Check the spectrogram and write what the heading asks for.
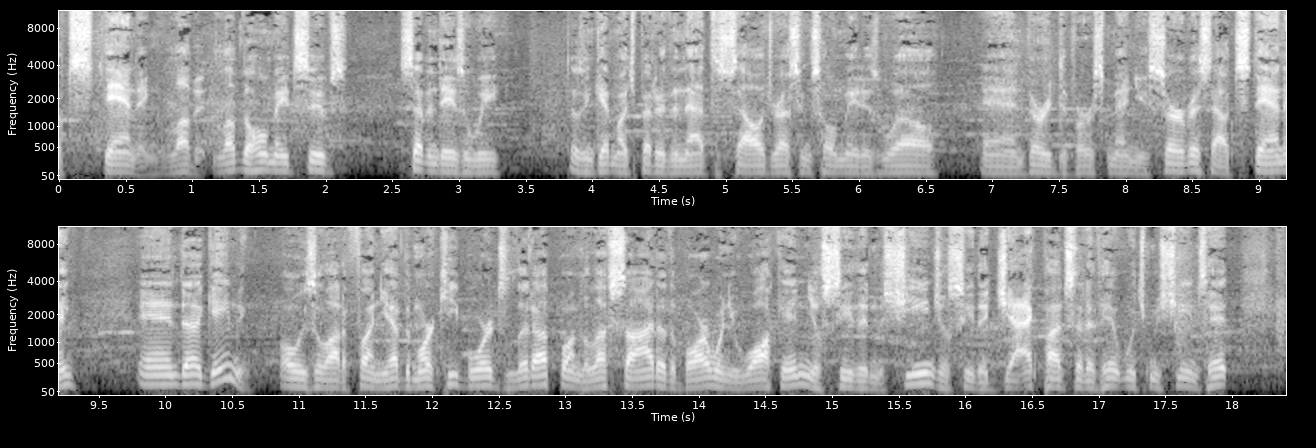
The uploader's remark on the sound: SPORTSXRADIO VALENTINES DAY AT STEINERS PUB 2/14/24. "Live" #SteinersPub #LasVegas.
